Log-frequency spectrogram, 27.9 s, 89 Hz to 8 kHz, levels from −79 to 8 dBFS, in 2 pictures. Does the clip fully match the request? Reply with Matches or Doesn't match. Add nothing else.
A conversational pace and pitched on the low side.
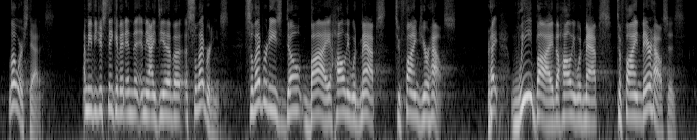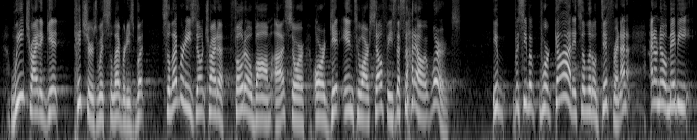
Doesn't match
